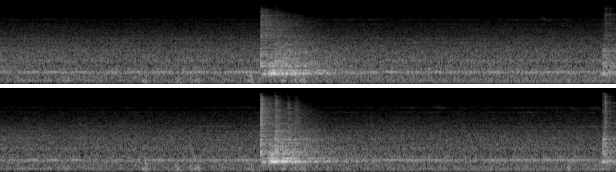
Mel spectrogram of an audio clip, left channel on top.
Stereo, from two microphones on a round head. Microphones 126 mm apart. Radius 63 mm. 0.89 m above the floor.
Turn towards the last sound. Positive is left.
turn(degrees=-70)  # may be behind; listen again after turning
